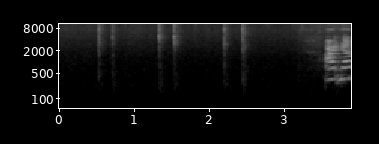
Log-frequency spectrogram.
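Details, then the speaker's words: Six paired tapping sounds during posterior chest percussion on a male patient's back in a heart and lung assessment, then speech begins; normal chest percussion. "And now I'm going to percuss. Whenever I press cut, it's just whenever I touch you like this and just tap."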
